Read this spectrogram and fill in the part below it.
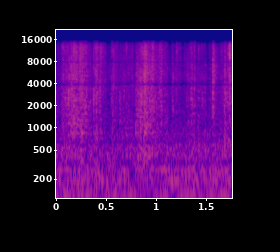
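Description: Separate plastic bag holding a cape, handled and crinkled close by in a short, continuous burst of crisp rustling with small sharper crackles, no talking.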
